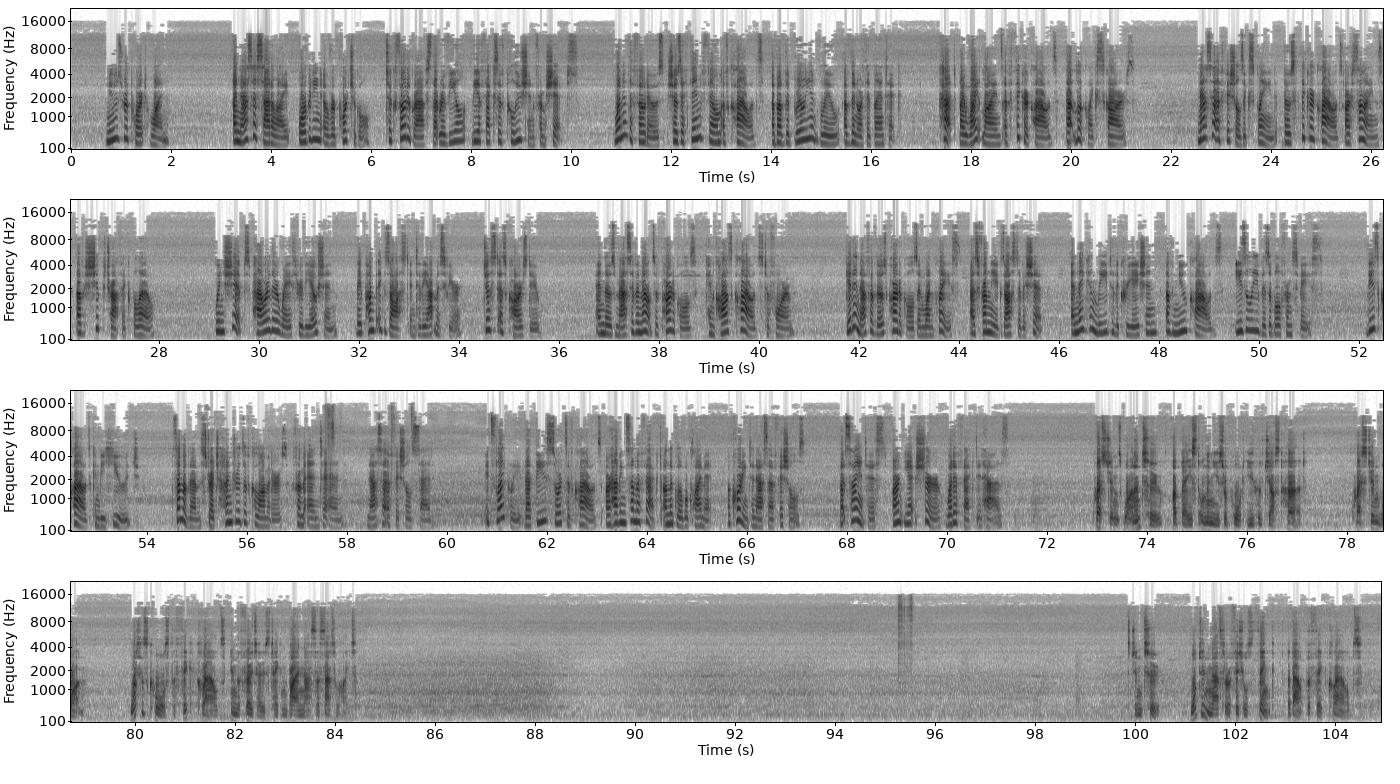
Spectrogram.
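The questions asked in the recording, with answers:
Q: What has caused the thick clouds in the photos taken by a NASA satellite?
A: Exhaust pollution from ships

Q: What do NASA officials think about the thick clouds?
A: They likely have some effect on the global climate, but scientists aren't sure what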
